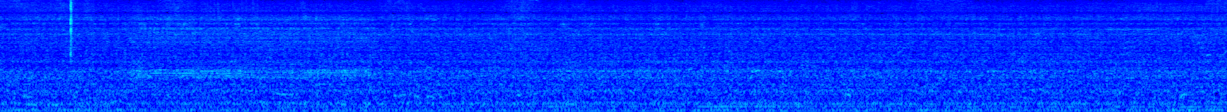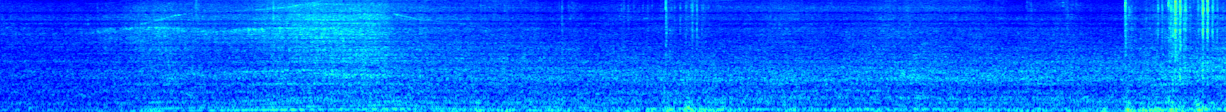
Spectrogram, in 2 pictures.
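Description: A car idling with a steady low hum while stopped, then pulling away; engine and road rumble grow louder and rise in pitch from about halfway through as it gets up to speed. A couple of sharp thumps near the end.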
